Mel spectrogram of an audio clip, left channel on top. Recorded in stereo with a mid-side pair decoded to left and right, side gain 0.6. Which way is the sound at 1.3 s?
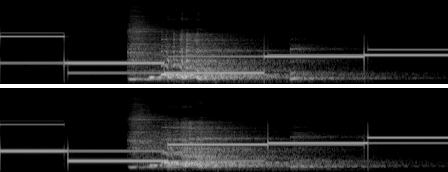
45° left.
